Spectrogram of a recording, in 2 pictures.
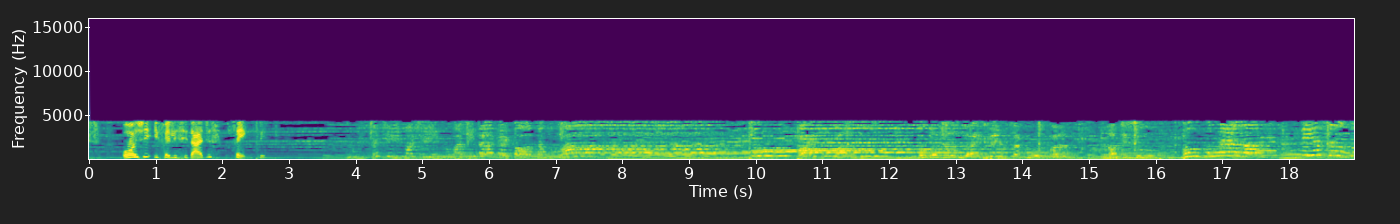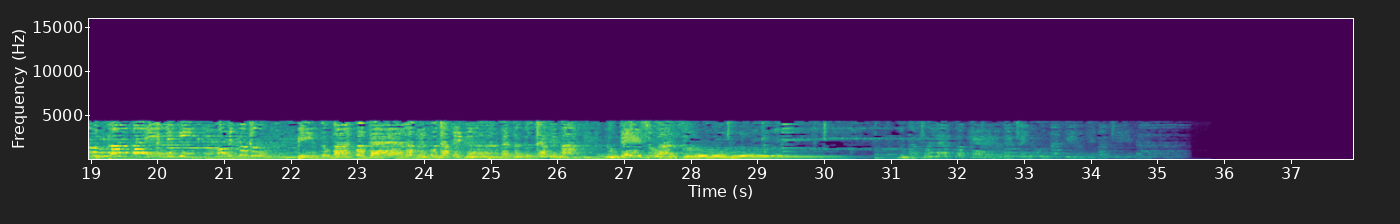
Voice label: ANIV. NEUTRO F; Aniversários; Aniversários diversos; fem

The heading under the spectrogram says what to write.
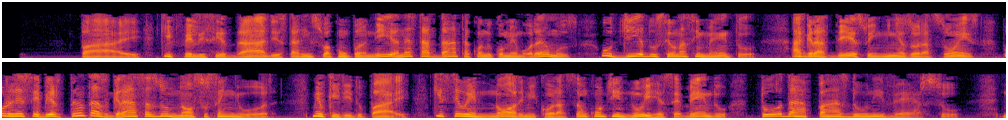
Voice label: Aniversário Pai Evangélico Masculino; Aniversarios; Telemensagens 2017

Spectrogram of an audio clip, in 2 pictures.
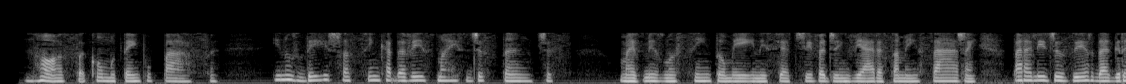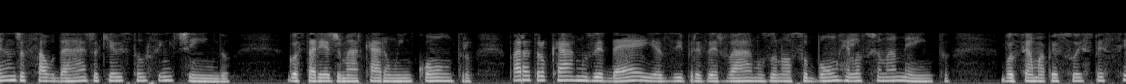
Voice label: SAUDADES ROMANTICA, Telemensagens, Só Voz, fem

